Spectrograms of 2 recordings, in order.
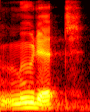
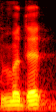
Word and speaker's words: Mudit: your name sudip sudip my name's pronounced mudit uh at least the way I prefer it to be pronounced and then in traditional South Asian circles it's also pronounced mudet uh so you can do the latter if you're able to pronounce the latter correctly if not then stick with mudit homies um anyways I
